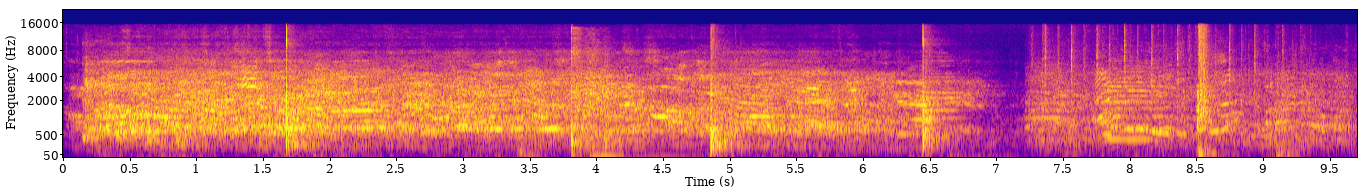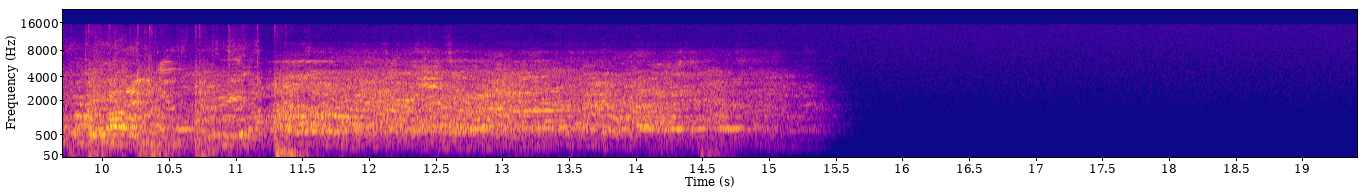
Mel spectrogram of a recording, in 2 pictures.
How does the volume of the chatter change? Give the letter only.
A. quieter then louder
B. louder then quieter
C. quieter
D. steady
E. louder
C.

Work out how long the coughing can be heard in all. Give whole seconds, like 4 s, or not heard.
2 s.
